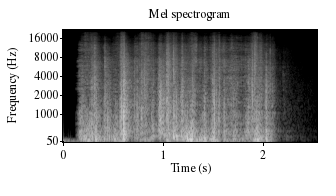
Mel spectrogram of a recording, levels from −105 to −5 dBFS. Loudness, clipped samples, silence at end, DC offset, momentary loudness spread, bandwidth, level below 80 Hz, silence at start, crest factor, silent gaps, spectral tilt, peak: -33 LUFS; under 0.1%; 0.45 s; under 0.1%; 6 LU; 18.5 kHz; -44 dBFS; 0 s; 24 dB; none; -5 dB/octave; -10 dBFS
